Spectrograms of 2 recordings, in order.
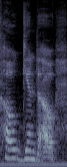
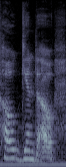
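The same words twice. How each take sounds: First: The name is said the newly learned way. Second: The name is said the newly learned way.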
